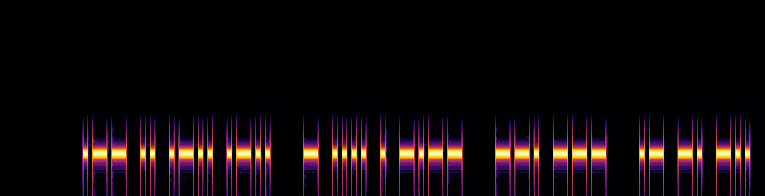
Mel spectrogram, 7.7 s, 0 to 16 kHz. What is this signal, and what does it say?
Morse code, heard as a keyed tone, about 25 wpm, 700 Hz. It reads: WILL THEY GO AND
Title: Sentences from Top 1100 Words 25wpm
